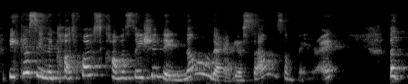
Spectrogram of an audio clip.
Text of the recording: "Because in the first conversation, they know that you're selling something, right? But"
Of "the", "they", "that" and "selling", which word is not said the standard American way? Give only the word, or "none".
selling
